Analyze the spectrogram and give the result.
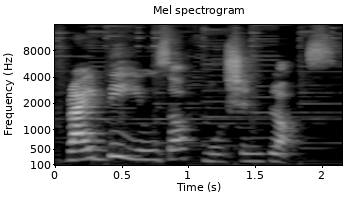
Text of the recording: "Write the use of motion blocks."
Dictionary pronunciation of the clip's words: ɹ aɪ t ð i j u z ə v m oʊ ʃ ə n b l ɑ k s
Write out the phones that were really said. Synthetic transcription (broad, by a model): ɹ aɪ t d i j u z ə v m oʊ ʃ ə n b l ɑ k s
